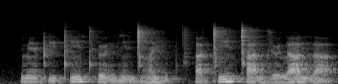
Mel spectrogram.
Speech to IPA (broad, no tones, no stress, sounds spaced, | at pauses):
l ẽ pʼ i tʼ ĩ tʰ ɵ n z ĩ ɡ͡ǀ ã j o̰ t t͡sʼ a ǀ ĩ ǀ a n z ɵ l a n a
